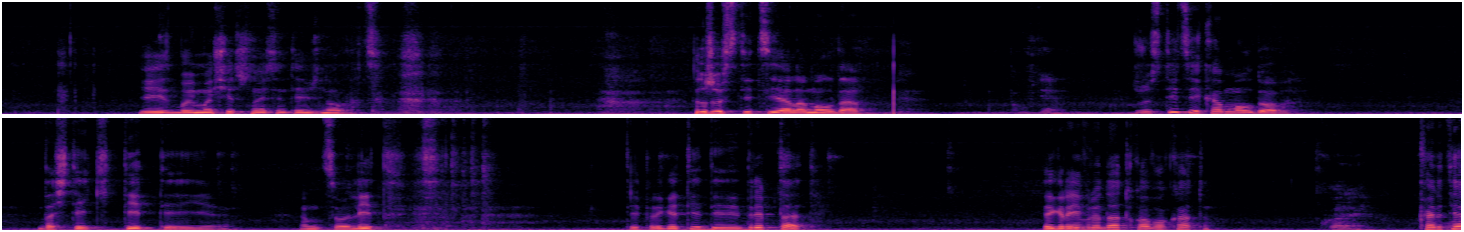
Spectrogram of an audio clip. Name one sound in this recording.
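A middle-aged man speaks nearby in short bursts.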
